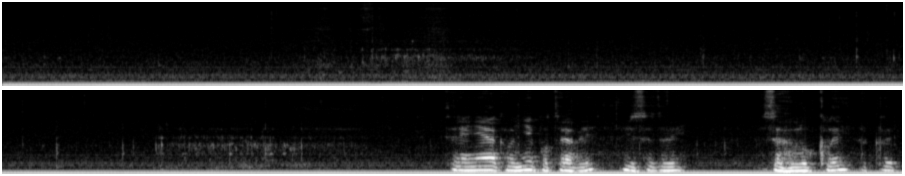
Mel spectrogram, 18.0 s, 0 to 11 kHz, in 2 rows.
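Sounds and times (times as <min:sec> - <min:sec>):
steady hum tones: 0:00.0 - 0:18.0
underwater low drone: 0:03.0 - 0:06.6, 0:09.1 - 0:13.4.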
